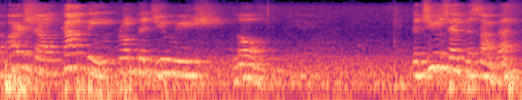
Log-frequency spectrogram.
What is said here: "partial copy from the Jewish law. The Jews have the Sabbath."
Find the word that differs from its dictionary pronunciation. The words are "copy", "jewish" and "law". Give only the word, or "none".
none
